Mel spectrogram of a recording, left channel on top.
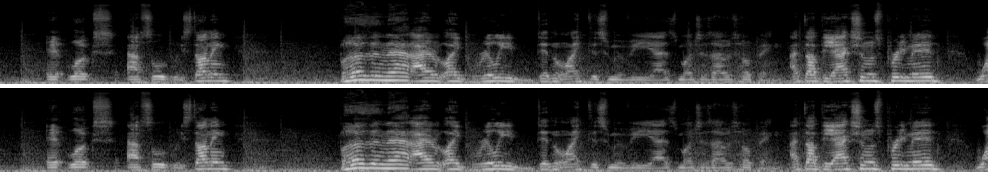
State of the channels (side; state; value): both; normal; correlation 0.82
